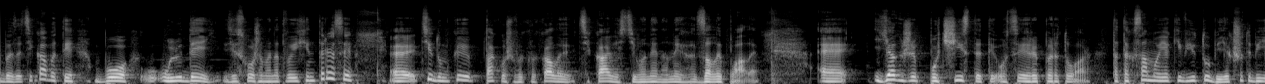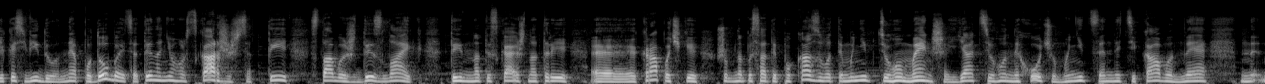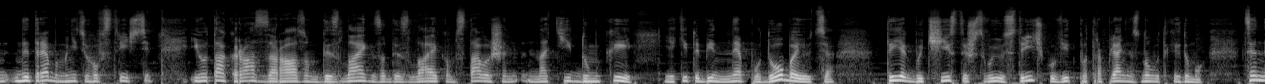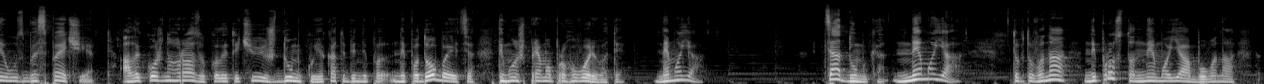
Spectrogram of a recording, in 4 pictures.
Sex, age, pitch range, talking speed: male, 20-39, 130-165 Hz, 155 wpm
